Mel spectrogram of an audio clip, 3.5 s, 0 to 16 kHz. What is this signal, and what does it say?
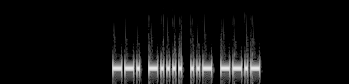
Morse code, heard as a keyed tone, about 40 wpm, 700 Hz. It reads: G6UQ
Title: DXCC-100 Call Signs - 4 Characters - Repeated 3x - 40wpm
